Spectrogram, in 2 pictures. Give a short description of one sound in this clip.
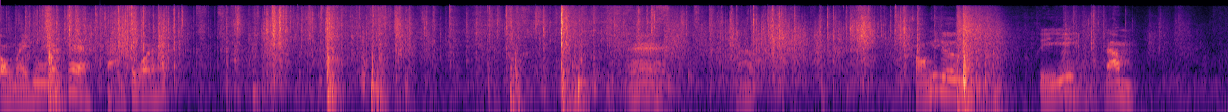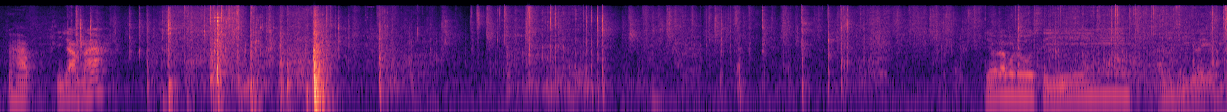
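Styrofoam packaging squeaks and rubs as it is handled.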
